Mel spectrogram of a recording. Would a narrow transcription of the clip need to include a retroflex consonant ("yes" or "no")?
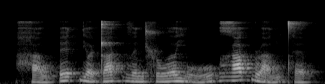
yes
